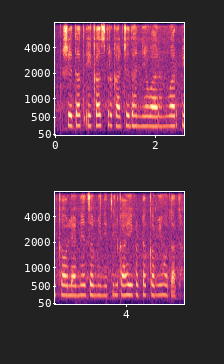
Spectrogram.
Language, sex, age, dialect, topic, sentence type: Marathi, female, 36-40, Standard Marathi, agriculture, statement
